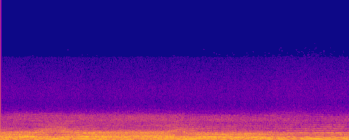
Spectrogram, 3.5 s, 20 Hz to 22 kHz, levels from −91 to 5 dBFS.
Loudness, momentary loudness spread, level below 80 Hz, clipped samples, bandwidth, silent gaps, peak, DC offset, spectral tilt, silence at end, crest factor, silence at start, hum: -15 LUFS; 3 LU; -58 dBFS; under 0.1%; 5.2 kHz; none; -2 dBFS; under 0.1%; -9.5 dB/octave; 0 s; 12 dB; 0 s; none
